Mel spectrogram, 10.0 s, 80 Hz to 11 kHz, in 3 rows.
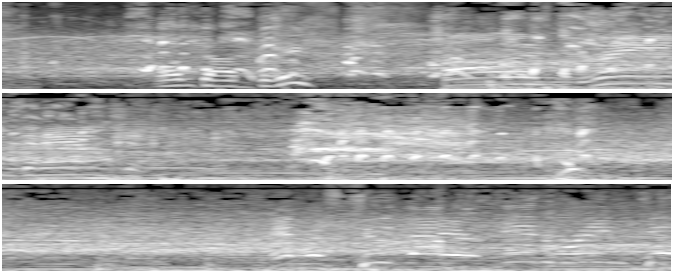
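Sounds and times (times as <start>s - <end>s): background music: 1.6s - 10.0s.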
